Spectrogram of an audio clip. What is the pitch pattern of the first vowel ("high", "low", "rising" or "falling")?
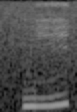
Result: rising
